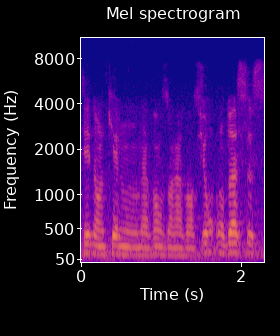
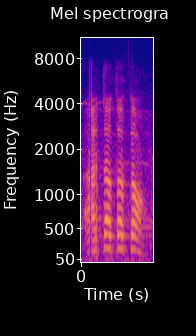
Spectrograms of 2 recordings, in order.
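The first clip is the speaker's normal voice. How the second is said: urgent shout; 6 semitones higher, 9 dB louder, faster than usual. Real, not acted. Urgent call during game.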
